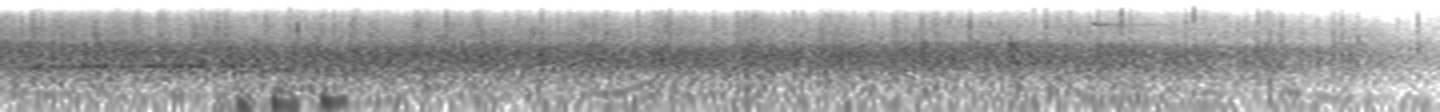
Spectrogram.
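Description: Applause from a church audience thanking the musicians: dense, steady clapping that fills the whole stretch without voices and tapers off slightly at the very end.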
